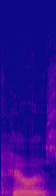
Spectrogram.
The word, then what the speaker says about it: Charis: So in Greek, the name is pronounced charis or what have you, if I was speaking from that point.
